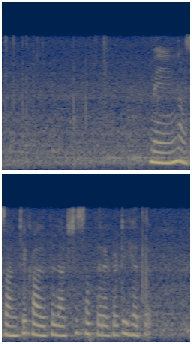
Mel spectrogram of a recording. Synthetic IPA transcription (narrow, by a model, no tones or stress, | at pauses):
meinɐsaŋkekalpəlakʂɐsət̪ːəɾəkəʈiɦet̪ə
